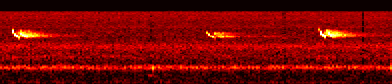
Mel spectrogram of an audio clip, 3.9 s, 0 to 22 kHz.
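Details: Kuhl's pipistrelle search-phase echolocation calls, time-expanded ten times, recorded 6 July 2022 at 03:59: three short steep downward sweeps, each easing into a flat tail, spaced about a second apart over a steady background hum.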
